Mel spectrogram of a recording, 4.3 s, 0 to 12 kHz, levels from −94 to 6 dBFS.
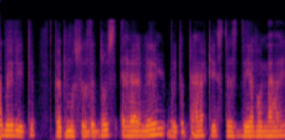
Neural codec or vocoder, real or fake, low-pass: codec, 16 kHz, 1 kbps, FreqCodec, smaller model; fake; 7.2 kHz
